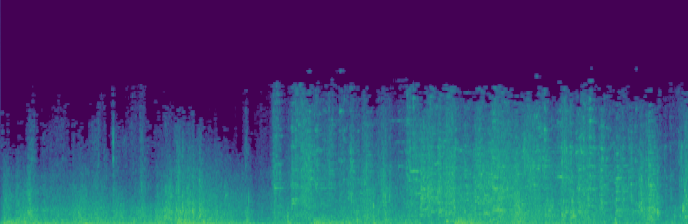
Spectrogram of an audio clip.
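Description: Dense clattering and crackling handling noise from a camera and its gear jostled while being carried at a run, many small knocks and scrapes close to the microphone.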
